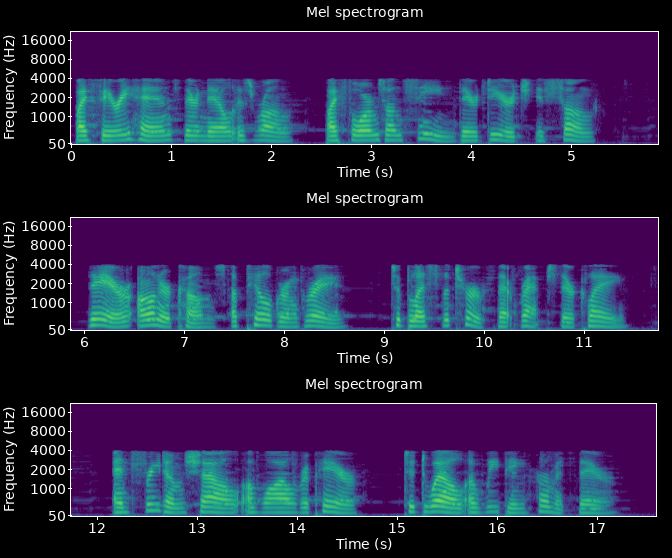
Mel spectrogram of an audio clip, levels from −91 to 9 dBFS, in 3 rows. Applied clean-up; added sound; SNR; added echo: neural mask model DeepFilterNet 3.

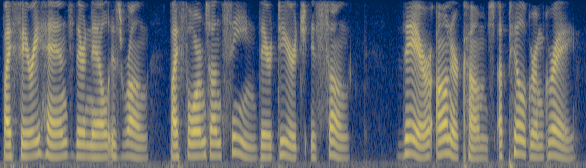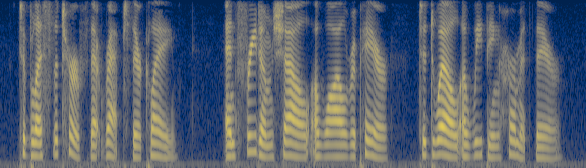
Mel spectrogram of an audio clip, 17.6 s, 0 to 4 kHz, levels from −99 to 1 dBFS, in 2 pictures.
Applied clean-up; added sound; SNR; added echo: none; none; none; none.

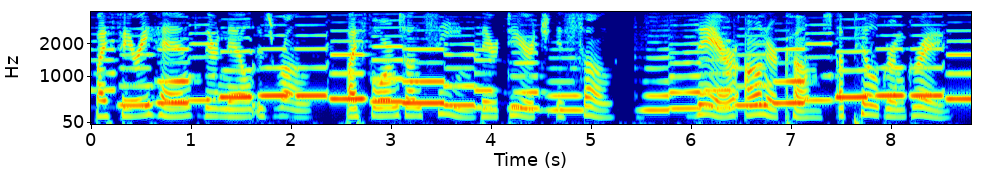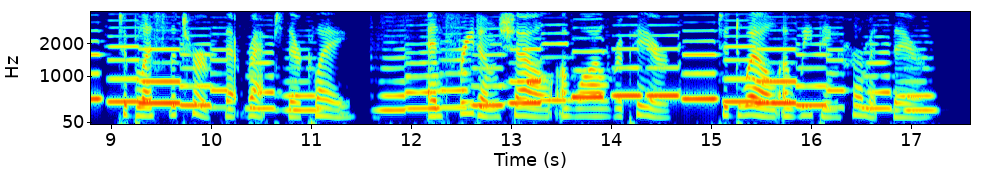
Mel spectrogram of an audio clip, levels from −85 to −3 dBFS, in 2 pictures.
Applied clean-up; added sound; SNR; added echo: classical method spectral subtraction.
